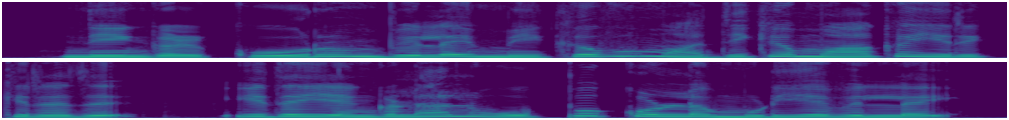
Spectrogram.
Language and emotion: Tamil, sad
